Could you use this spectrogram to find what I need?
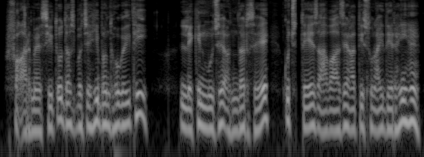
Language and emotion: Urdu, fearful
